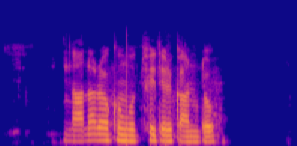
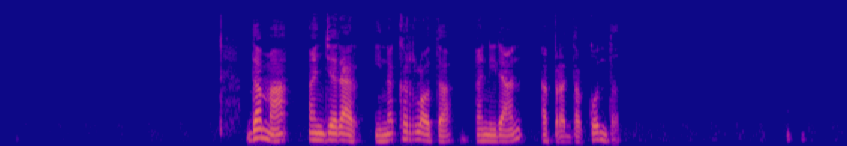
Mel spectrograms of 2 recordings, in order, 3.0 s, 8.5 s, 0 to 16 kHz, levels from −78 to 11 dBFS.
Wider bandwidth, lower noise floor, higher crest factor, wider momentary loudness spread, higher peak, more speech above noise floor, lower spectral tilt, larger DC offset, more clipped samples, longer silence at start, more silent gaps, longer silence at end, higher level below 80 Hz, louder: second, 7 kHz vs 11.5 kHz; first, -85 dBFS vs -78 dBFS; second, 16 dB vs 24 dB; second, 8 LU vs 12 LU; first, -2 dBFS vs -8 dBFS; first, 70 dB vs 50 dB; first, -8.5 dB/octave vs -6 dB/octave; neither; neither; second, 0.65 s vs 2.45 s; neither; second, 0.8 s vs 2.3 s; first, -50 dBFS vs -80 dBFS; first, -16 LUFS vs -28 LUFS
